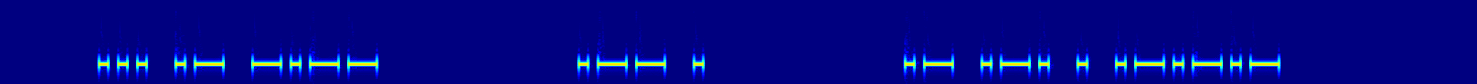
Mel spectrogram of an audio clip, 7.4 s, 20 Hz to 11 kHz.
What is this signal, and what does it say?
Morse code, heard as a keyed tone, about 25 wpm, 700 Hz. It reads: SAY WE ARE.
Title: 3x Word-Spacing - Sentences from Top 200 Words - 25wpm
